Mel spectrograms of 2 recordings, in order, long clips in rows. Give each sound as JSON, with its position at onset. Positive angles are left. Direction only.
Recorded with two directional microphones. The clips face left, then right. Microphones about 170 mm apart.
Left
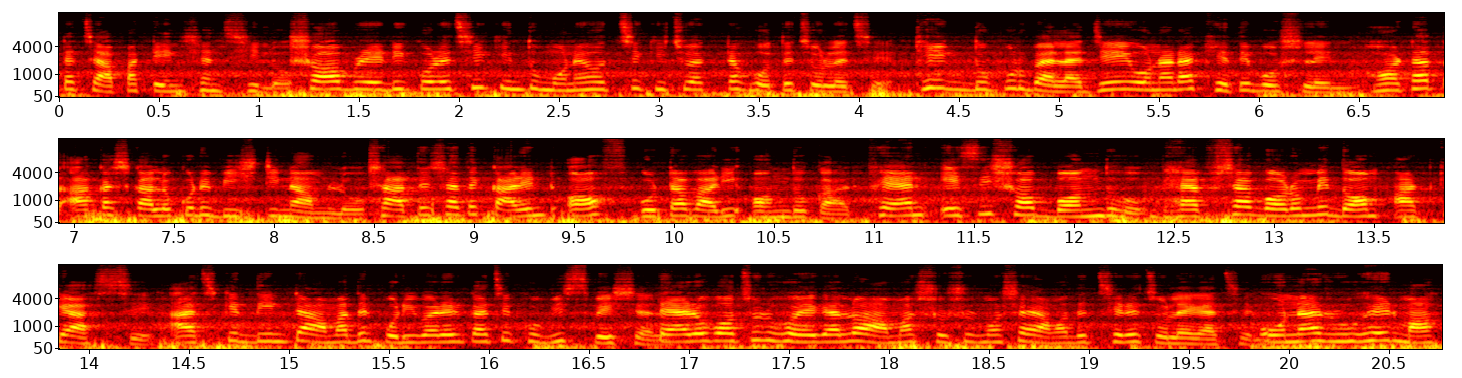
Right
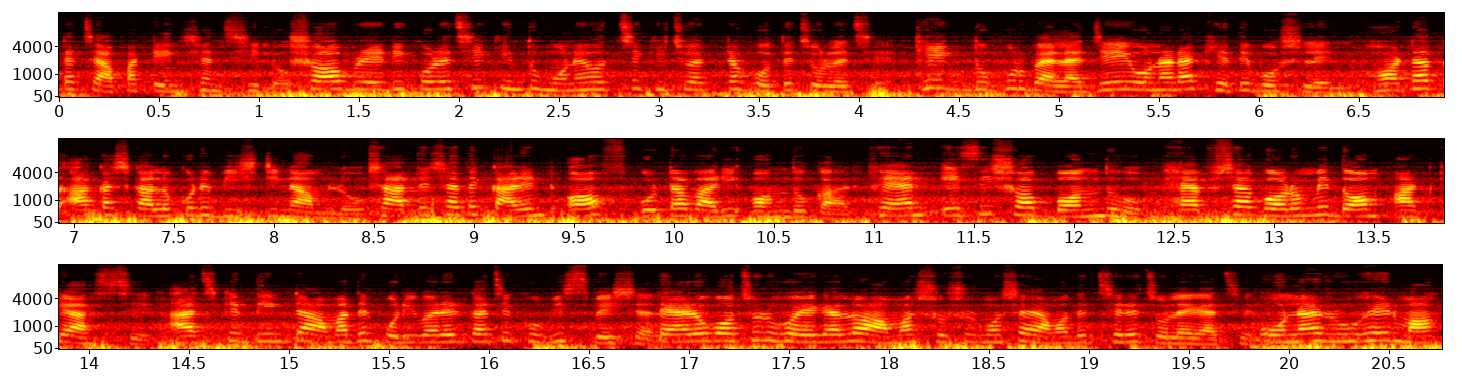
{"t": 0.0, "sound": "a woman's voice", "side_deg": 30}
{"t": 1.5, "sound": "a woman's voice", "side_deg": -30}
{"t": 1.8, "sound": "a woman's voice", "side_deg": 25}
